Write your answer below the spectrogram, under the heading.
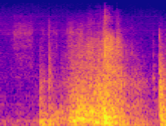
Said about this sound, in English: He pushes the sliding door and steps into the storeroom.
